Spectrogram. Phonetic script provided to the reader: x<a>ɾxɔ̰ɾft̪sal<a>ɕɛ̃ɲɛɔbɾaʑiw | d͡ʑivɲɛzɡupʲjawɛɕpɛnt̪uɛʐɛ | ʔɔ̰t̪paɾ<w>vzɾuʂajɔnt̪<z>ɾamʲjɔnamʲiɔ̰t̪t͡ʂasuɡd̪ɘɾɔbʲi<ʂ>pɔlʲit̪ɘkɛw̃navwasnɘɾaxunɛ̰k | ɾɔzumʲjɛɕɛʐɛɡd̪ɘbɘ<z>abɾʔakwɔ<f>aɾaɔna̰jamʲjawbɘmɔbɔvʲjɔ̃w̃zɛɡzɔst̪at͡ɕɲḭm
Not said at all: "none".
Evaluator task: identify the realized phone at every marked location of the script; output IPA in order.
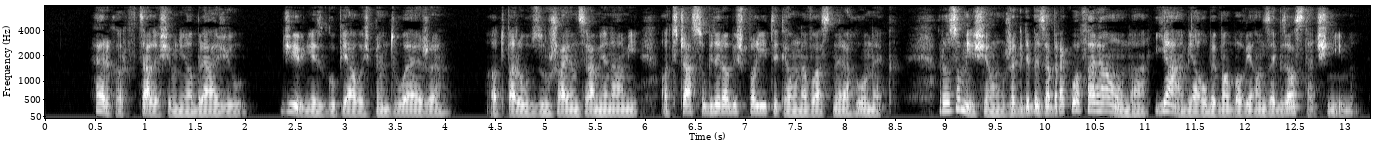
ɛ, ɛ, w, s, ʂ, z, f

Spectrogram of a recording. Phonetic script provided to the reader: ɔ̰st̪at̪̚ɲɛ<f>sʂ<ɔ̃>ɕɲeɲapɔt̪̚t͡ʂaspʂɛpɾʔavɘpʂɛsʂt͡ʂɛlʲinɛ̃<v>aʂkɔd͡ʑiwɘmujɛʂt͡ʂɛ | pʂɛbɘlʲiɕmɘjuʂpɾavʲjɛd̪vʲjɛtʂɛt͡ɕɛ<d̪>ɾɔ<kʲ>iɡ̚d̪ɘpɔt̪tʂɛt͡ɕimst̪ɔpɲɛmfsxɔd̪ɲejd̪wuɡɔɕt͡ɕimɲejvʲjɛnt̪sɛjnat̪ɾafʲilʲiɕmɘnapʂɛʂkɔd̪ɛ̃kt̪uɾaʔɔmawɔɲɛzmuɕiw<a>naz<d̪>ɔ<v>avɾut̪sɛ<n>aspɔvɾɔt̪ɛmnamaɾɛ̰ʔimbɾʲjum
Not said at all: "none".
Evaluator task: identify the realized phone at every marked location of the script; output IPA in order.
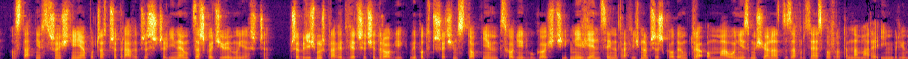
f, ɔ̃, z, d̪, ɡʲ, a, d̪, z, ɲ

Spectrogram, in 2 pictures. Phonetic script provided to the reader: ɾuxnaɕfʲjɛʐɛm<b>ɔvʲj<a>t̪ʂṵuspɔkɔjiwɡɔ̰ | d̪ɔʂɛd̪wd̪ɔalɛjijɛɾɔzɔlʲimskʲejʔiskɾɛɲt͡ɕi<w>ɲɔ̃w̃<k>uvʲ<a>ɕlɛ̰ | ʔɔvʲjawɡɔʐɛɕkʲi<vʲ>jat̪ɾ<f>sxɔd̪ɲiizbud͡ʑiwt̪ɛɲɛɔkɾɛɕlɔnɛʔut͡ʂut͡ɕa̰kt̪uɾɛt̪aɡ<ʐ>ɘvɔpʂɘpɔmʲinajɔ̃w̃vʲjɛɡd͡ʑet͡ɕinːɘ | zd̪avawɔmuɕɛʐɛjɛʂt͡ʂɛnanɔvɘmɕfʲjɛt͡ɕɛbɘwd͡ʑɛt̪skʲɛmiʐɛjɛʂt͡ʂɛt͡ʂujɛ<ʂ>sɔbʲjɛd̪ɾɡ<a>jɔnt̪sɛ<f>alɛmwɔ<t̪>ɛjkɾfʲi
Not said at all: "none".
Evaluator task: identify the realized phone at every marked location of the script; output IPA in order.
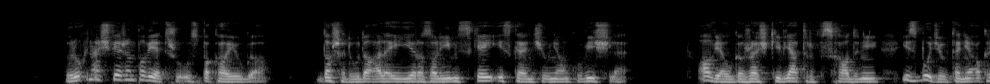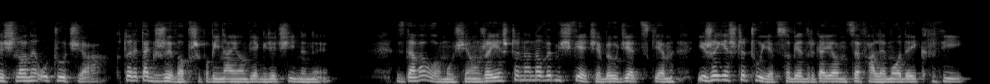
p, ɛ, w, k, i, vʲ, f, ʐ, f, a, f, d̪

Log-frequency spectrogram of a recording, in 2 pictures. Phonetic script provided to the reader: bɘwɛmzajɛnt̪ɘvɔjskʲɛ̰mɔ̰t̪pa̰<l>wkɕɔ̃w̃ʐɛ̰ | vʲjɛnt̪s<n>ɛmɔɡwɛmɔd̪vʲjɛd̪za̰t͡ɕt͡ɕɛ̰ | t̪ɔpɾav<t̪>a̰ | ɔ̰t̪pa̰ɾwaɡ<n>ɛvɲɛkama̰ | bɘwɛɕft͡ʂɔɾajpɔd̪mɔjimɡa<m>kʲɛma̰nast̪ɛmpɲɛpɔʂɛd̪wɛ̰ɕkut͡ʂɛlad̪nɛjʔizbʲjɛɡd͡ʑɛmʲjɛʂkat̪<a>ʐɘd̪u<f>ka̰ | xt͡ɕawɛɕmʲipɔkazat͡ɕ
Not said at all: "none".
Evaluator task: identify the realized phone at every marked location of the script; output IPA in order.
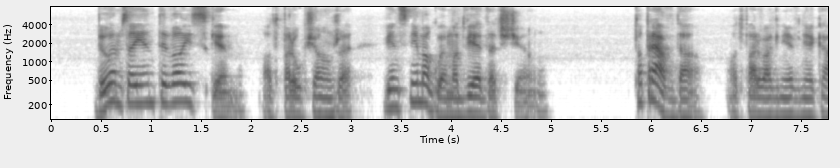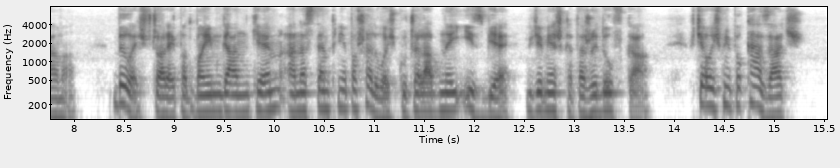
ɾ, ɲ, d̪, ɲ, ŋ, a, f

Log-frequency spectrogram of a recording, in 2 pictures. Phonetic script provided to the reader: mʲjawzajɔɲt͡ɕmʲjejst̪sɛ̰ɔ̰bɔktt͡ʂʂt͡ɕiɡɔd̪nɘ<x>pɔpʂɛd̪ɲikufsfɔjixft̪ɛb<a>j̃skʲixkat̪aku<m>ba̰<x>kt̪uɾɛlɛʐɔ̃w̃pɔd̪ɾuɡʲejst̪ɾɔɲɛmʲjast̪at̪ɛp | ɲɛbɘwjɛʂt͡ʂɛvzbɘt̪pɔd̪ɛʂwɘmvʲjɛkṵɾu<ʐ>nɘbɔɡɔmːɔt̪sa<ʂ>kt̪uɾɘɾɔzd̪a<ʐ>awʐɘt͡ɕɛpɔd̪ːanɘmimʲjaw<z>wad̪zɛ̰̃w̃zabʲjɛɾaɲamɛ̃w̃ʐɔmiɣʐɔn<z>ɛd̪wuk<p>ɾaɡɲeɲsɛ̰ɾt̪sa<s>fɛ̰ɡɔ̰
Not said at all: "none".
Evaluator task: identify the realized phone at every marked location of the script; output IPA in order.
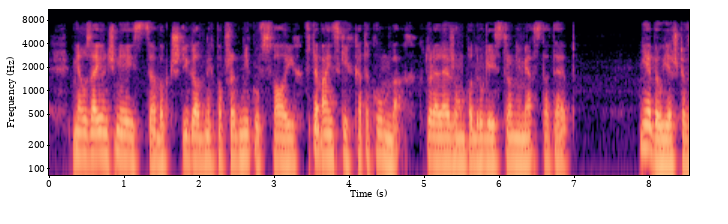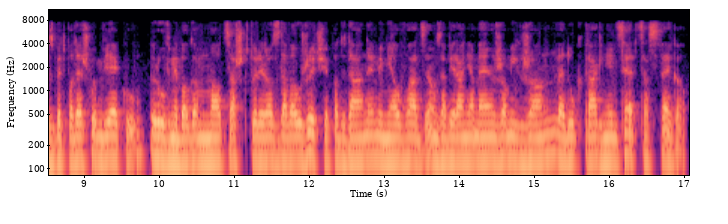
x, a, m, x, v, ʂ, v, v, v, p, s

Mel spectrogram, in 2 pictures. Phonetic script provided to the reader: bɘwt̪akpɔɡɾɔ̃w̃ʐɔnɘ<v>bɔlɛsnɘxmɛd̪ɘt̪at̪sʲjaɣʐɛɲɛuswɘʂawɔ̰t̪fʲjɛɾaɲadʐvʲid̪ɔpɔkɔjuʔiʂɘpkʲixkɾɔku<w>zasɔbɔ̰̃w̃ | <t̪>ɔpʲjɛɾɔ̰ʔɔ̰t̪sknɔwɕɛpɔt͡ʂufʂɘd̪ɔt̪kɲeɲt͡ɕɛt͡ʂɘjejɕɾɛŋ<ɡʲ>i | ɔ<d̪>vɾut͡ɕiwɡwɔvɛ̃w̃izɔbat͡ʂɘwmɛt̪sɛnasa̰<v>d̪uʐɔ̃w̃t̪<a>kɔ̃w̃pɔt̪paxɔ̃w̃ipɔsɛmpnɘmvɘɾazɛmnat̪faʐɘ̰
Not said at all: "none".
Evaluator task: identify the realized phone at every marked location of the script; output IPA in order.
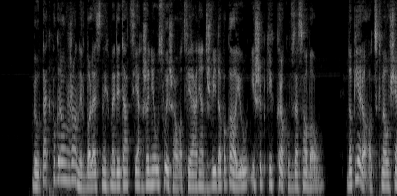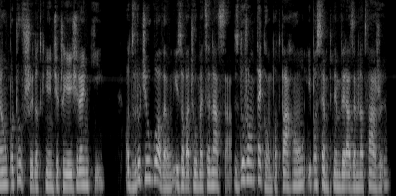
v, v, d̪, kʲ, d̪, z, ɛ

